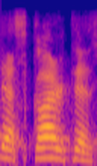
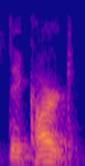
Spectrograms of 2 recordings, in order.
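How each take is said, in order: First: The name is pronounced letter by letter, as spelled. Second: The name is pronounced in its standard way. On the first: The speaker mispronounces the name. The speaker calls it wrong. "The reason I say Descartes is that's what his name looks like" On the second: The name's owner corrects the pronunciation. The speaker calls it right. "it's Descartes"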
